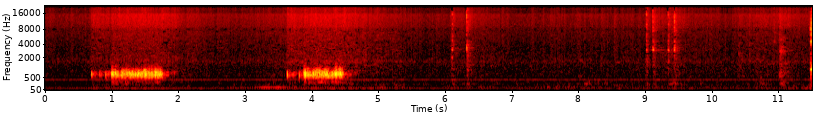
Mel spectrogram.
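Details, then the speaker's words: Pneumonia: auscultation signs of consolidation, namely decreased air entry, crackles and bronchophony; two rough breath sounds over a steady hum, then faint scattered clicks, consistent with crackles with consolidation. "la oscultación característica que son los signos de consolidación: disminución de la entrada de aire, la presencia de crepitantes y la broncofonía."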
